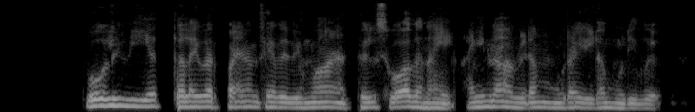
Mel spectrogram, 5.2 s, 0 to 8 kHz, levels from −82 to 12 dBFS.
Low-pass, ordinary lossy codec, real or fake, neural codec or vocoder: 7.2 kHz; none; fake; codec, 24 kHz, 1.5 kbps, HILCodec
